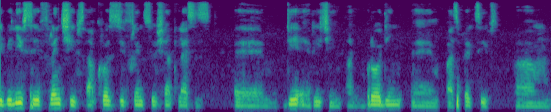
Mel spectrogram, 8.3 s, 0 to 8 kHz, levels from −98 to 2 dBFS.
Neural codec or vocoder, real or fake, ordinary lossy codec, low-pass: none; real; none; 7.2 kHz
